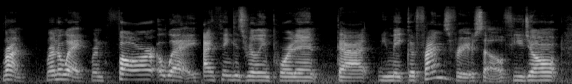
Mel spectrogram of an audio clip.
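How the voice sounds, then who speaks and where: A woman's voice: lowish voice, normal speed, bright, forceful tone. A young woman with a regional American accent talking candidly to her camera in a personal vlog, laughing often. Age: young adult. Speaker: YouTuber.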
